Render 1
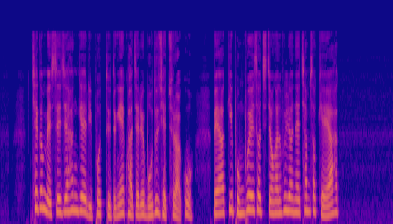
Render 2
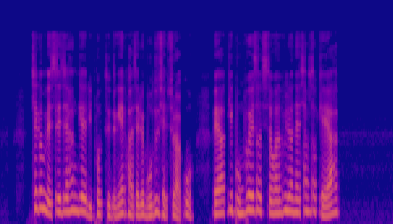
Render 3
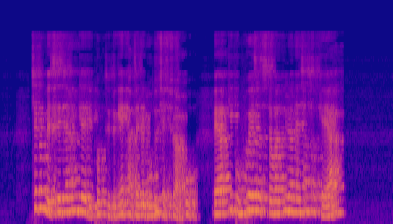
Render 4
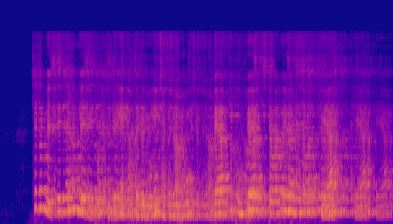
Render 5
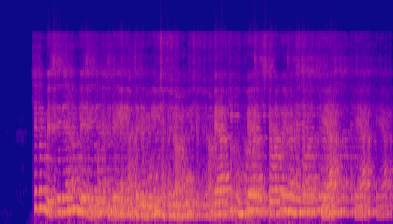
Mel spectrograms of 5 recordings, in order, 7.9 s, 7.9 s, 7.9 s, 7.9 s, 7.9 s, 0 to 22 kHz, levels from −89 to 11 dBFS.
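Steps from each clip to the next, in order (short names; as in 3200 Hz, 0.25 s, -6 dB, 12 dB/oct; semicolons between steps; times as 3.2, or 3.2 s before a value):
stepped spectrum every 50 ms; gain -4.5 dB
non-linear reverb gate 0.15 s rising, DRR 1.5 dB; gain +5 dB
bouncing-ball echo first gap 0.66 s, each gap 0.65×, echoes 5; flange 0.42 Hz, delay 9.3 ms, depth 8.7 ms, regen +84%; upward expander 1.5:1, over -43 dBFS; gain +4 dB
in parallel at +2.5 dB: limiter -18.5 dBFS, peak gain reduction 8.5 dB; on the sum: sample leveller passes 1; gain -7 dB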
